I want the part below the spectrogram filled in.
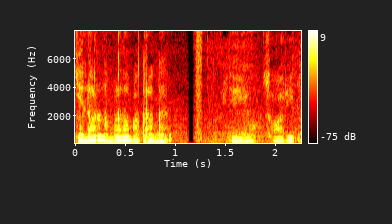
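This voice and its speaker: A woman's voice: fairly high pitch, steady tone, fast, warm tone, a little hiss or hum, lightly acted. A woman voicing the young women and mother of a family in a cartoon drama, affectionate and teasing.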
